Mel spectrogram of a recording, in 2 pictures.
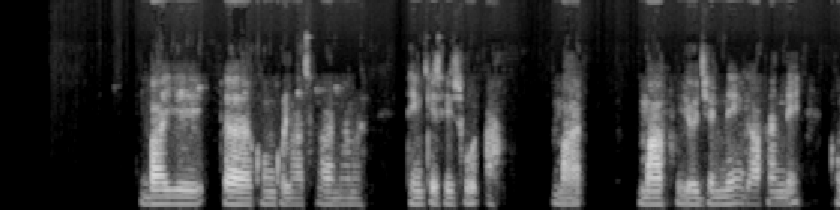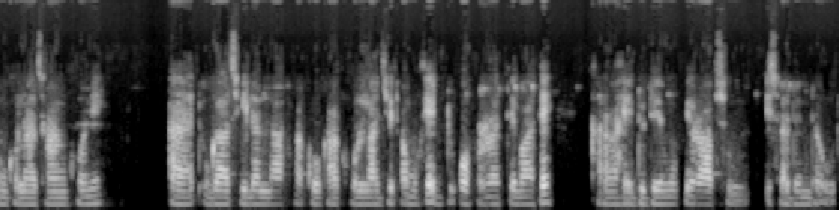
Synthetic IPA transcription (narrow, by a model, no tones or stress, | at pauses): baːjʔeː | kɔŋkɔlaːt̪ʰaːnɐmɐ | d̪̥ɪŋkʼɪsɪsṵːᶑɐ | ma | maːfjoːd͡ʒɛnːeːŋɡaːfɐnːeː | kɔŋkɔlaːt̪ʰaːŋkʰʊnɛ | ᶑʊɡaːsʼiːlɐlːaːfɐkoːka̰ːkʼɔlːaːd͡ʒɛᶑɐmʊhɛd̪ːʊʔɔfɪrːɐt̪ːɪbaːt̪ɛ | kʰɐɾaːɦɛd̪ːʊd̪e̞ːmuːfɪɾaːbsuː | ɪsɐd̪ɐnd̪ɐʔṵːᶑɐ̥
